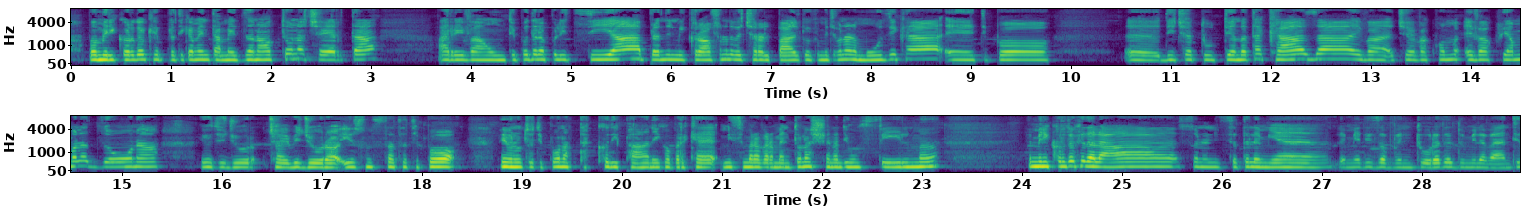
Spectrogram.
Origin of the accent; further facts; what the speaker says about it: Trieste, Friuli-Venezia Giulia, Italy; accent: triestino; il mio accento triestino e osceno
